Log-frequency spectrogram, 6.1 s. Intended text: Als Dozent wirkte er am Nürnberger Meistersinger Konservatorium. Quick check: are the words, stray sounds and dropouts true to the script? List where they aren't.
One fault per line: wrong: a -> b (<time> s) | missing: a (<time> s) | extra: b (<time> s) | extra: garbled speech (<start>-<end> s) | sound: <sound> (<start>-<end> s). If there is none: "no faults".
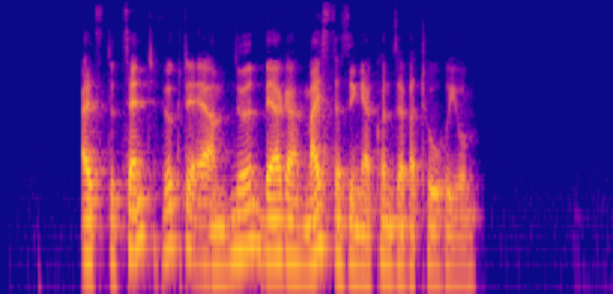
no faults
